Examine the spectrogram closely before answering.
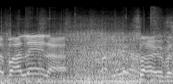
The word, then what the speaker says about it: Valera: We're getting a real cool look of the downtown area of this city, Valeria. It's called Valera.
